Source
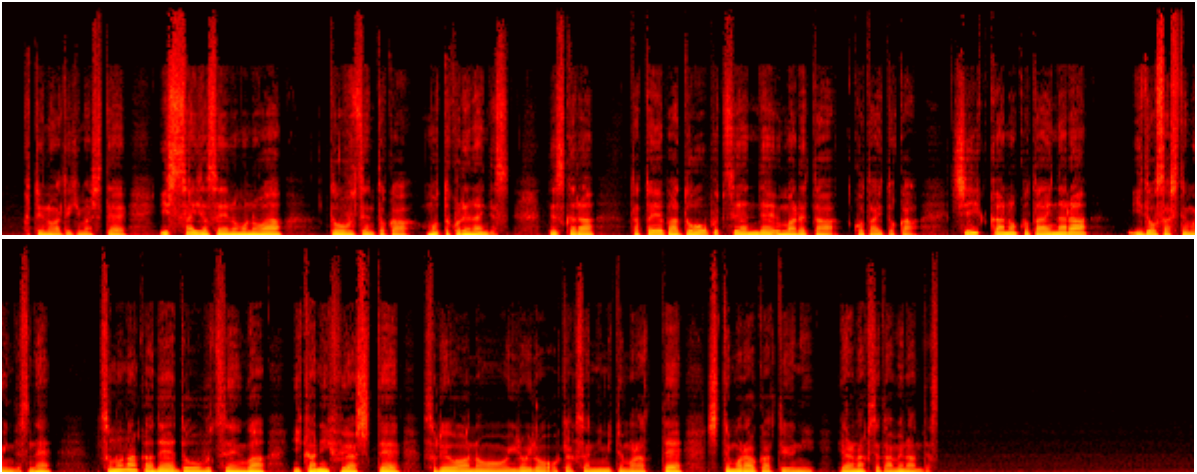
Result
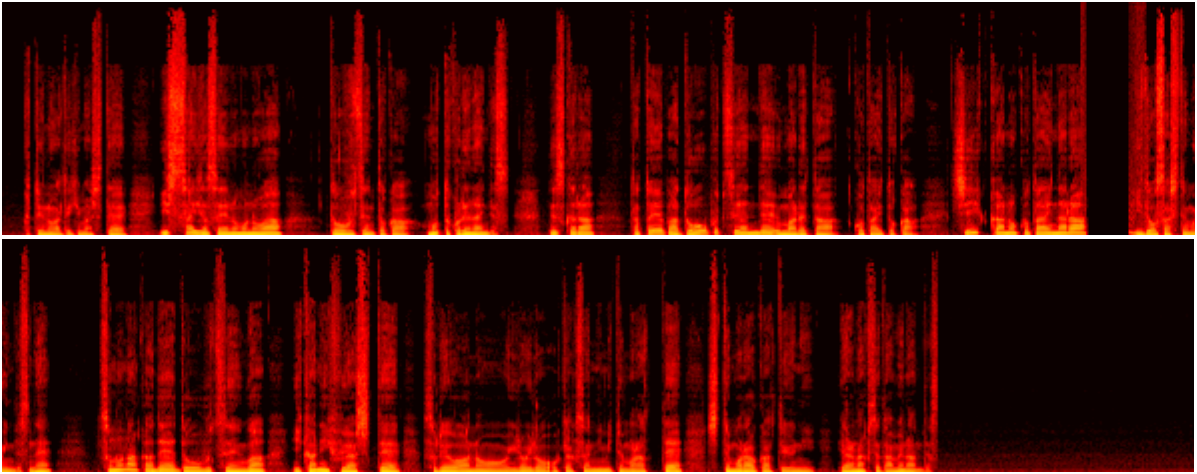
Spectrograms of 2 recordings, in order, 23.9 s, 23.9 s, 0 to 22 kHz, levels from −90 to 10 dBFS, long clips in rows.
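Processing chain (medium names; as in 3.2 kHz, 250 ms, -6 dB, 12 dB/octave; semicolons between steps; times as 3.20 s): dynamic bell 270 Hz, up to -4 dB, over -42 dBFS, Q 2.3; frequency shift +39 Hz; 10.78–11.43 s: word length cut 8-bit, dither none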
